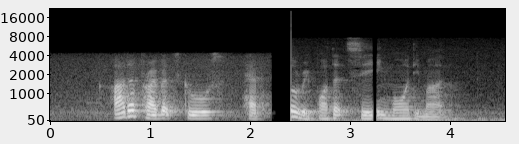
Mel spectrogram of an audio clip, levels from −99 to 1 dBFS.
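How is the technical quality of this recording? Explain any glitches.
The recording has two glitches. From 0.00 to 2.41 s, speech is dull and boxy with nothing above 4.2 kHz, ending in a 0.2 s silence. Likely input switched to a poorer device: a distinct level and noise floor mark a different microphone, not equalisation. At 3.21 to 3.29 s, a digital broadcast dropout: an 8 ms fade into a 43 ms mute, fitting one frame failing its checksum. It is clean silence, not crackle.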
